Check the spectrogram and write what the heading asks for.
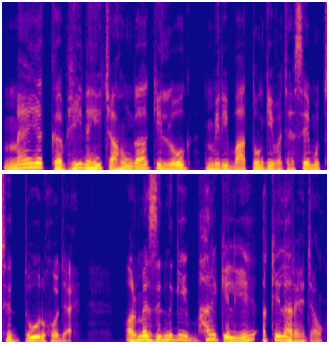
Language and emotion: Hindi, fearful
